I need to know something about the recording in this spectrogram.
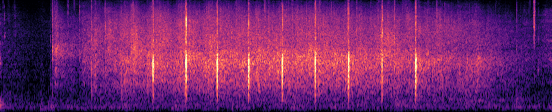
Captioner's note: applause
